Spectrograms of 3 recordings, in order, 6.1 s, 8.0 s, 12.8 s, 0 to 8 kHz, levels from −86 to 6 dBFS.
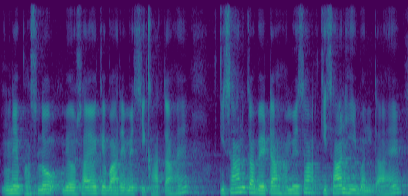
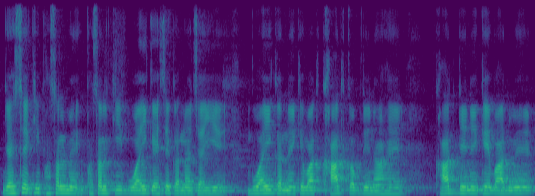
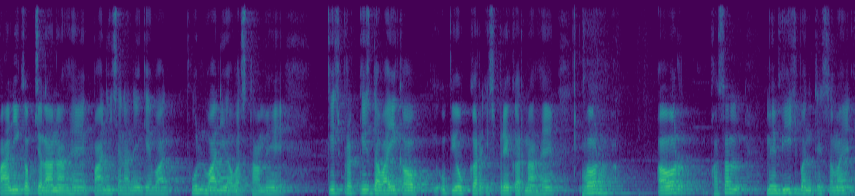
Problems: background sounds at intervals, background conversations at intervals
